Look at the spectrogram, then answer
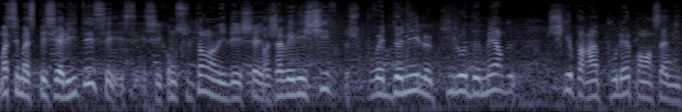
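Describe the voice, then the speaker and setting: A man talks at a fairly quick pace with fairly high pitch. His pitch varies in an ordinary way. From Paris, France. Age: 60s. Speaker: regional election candidate. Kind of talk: interview. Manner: halting, with many repetitions and fillers.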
